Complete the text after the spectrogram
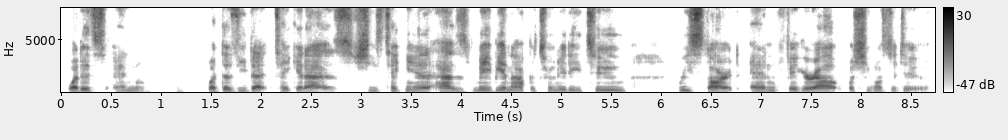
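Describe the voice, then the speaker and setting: A man answering questions as a screenwriter, speaking conversationally in a thoughtful, halting way. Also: on the high side, vocal fry, dry recording.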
